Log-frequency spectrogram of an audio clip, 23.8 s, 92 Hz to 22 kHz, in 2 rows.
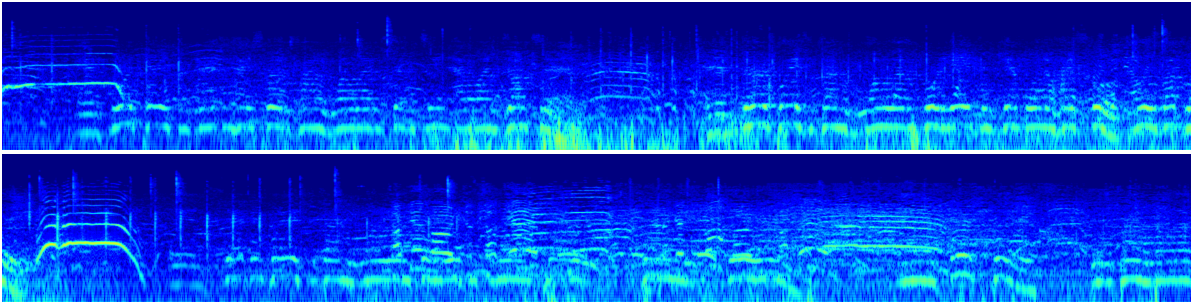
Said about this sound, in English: So the loudest cheers of everybody that was presented a medal 1 through 6 was for the boy.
